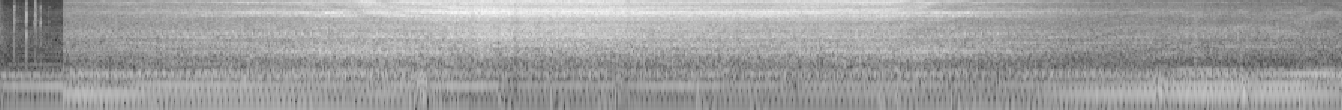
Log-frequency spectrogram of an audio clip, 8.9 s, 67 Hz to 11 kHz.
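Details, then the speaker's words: Boosted VW 20V on Speeduino with recycled idle air control valve in on/off mode, engine cold (below 60°C fast-idle cutoff): valve open holds steady, even fast idle around 2000 rpm. "as you can see 2000 RPM just from that valve being open"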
